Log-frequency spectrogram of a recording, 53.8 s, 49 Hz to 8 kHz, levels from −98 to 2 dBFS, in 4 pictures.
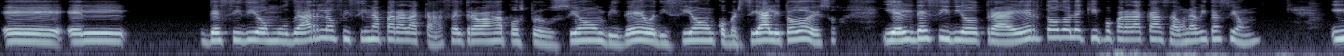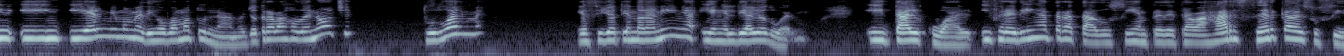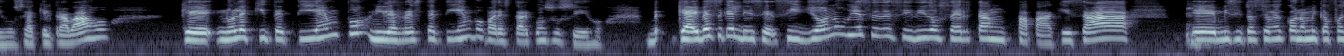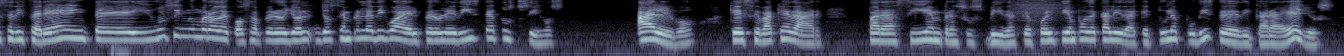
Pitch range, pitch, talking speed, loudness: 190-240 Hz, 215 Hz, 175 wpm, -28 LUFS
